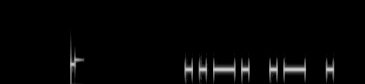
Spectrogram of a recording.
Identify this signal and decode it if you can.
Morse code, heard as a keyed tone, about 17 wpm, 700 Hz. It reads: FAE
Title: USA Call Sign Postfixes - 3 Letters 17wpm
